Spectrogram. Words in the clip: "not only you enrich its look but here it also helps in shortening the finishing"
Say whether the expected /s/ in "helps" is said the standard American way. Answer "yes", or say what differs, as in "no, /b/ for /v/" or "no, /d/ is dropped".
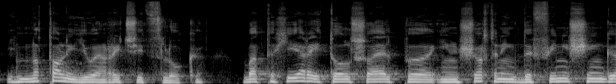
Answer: no, /s/ is dropped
